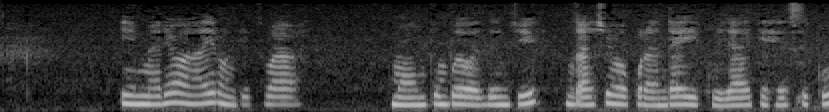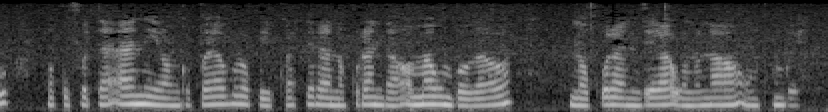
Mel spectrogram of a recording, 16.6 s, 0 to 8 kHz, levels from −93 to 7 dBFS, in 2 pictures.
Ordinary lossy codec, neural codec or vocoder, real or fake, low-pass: MP3, 32 kbps; none; real; 7.2 kHz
